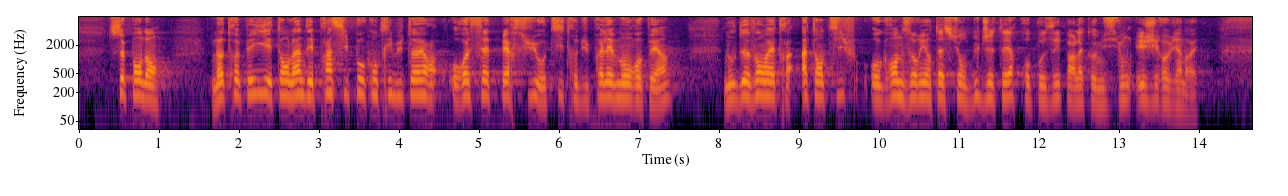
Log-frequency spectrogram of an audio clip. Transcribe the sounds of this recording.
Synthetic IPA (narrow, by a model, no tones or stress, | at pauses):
səpɑ̃d̪ɑ̃ | nɔt̪χəpeiɛt̪ɑ̃lɛ̃d̪epχɛ̃sipokɔ̃t̪χibyt̪œʁoʁəsɛt̪̚pɛʁsyot̪ʰit̪χəd̪ypχelɛvmɑ̃øʁɔpeɛ̃ | nud̪əvɔ̃ɛt̪χat̪ɑ̃t̪ifoɡʁɑ̃d̪zɔʁjɑ̃t̪asjɔ̃byd̪ʒet̪ɛʁpχɔpozepaʁlakɔmisjɔ̃ʔeʒiʁəvjɛ̃d̪ʁɛ̰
